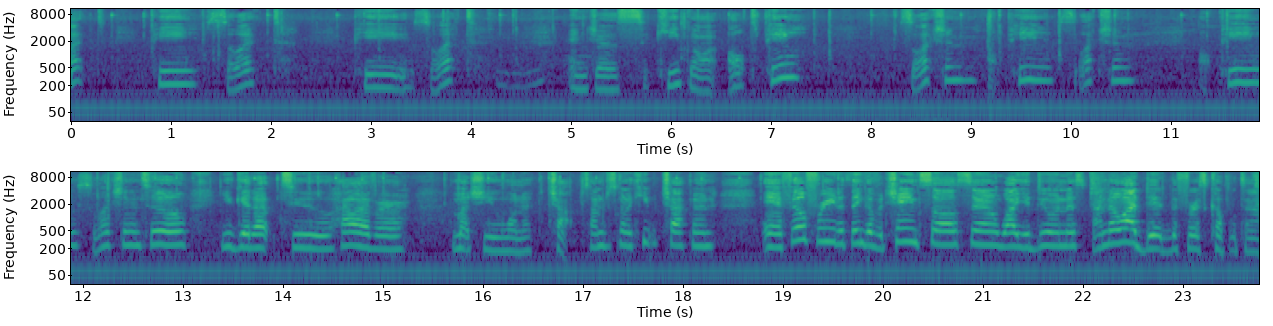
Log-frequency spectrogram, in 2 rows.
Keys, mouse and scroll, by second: 0.5 alt+right click, 1.5 p, 2.9 alt+right click, 3.8 p, 5.3 shift+middle click, 6.8 alt+right click, 7.6 p, 9.0 alt+right click, 9.9 p, 11.3 alt+right click, 12.4 p, 13.9 alt+right click, 14.7 alt+right click, 15.8 p, 17.3 alt+right click, 18.1 alt+right click, 18.7 alt+right click, 19.3 alt+right click, 20.0 middle click, 22.5 scroll up 3, 23.0 middle click.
